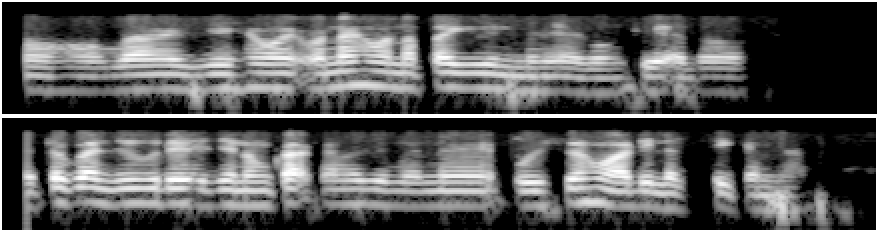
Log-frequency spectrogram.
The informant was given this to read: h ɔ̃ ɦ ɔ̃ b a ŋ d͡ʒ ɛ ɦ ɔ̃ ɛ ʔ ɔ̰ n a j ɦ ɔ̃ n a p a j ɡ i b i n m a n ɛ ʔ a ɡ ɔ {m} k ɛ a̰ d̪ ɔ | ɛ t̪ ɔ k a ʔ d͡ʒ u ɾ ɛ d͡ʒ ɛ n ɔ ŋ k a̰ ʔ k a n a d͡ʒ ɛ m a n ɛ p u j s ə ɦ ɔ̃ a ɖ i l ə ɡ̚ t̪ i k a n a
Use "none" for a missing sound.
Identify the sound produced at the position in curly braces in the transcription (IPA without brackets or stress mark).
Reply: ŋ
